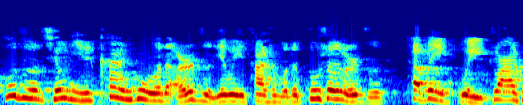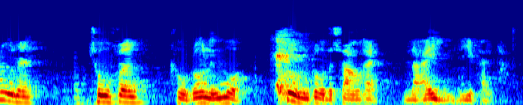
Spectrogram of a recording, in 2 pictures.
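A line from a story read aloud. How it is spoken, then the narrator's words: Shouting. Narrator (Chinese): 其中一个人喊着说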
